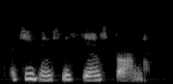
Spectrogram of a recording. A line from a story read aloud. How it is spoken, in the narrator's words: I muttered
